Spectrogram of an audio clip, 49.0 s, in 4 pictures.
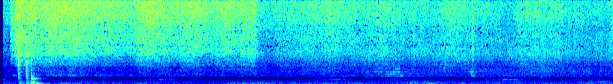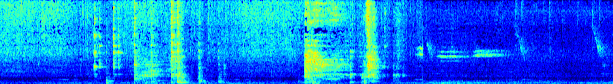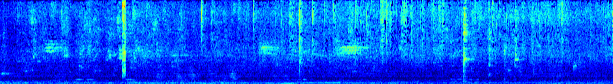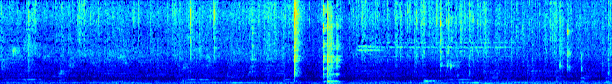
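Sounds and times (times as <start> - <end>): batter sizzling on a hot pan: 0.1 - 49.0
metal utensil scraping a pan: 13.9 - 17.1, 18.2 - 20.8, 33.5 - 35.4, 40.4 - 49.0.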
